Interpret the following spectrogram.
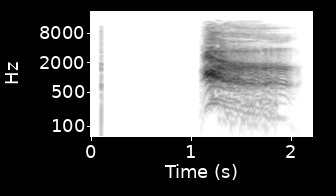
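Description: A loud, voice-like groan that starts about a second in, falls slightly in pitch, and cuts off abruptly.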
